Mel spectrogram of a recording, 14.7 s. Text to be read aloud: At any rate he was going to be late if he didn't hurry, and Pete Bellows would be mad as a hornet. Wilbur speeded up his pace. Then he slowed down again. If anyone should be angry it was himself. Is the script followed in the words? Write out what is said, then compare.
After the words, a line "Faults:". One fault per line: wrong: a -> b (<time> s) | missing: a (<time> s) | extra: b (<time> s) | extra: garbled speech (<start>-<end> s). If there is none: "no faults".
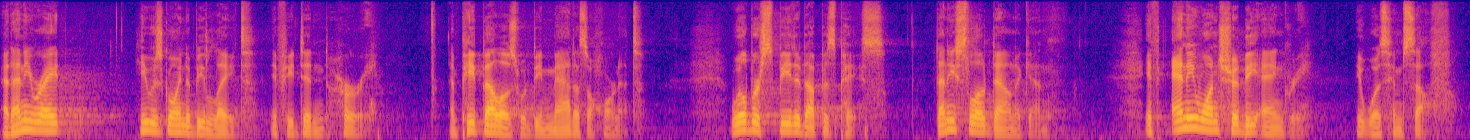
At any rate he was going to be late if he didn't hurry, and Pete Bellows would be mad as a hornet. Wilbur speeded up his pace. Then he slowed down again. If anyone should be angry it was himself.
Faults:
no faults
